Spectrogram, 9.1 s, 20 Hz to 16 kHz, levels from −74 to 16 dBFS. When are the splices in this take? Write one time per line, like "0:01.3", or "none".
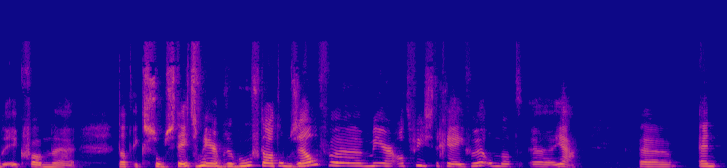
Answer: none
